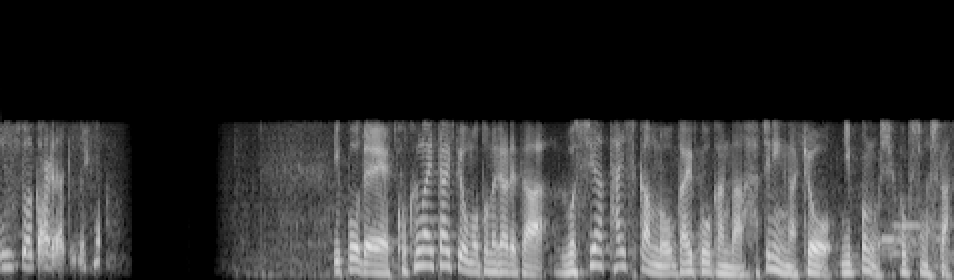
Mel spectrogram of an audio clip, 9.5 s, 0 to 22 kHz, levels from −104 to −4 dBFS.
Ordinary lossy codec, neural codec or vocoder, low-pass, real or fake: none; codec, 16 kHz, 2 kbps, X-Codec, HuBERT features, trained on general audio; 3.6 kHz; fake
